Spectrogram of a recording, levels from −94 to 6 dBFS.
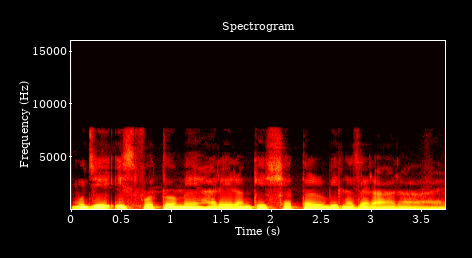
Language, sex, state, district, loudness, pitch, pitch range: Hindi, female, Arunachal Pradesh, Lower Dibang Valley, -15 LUFS, 105 Hz, 100-110 Hz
